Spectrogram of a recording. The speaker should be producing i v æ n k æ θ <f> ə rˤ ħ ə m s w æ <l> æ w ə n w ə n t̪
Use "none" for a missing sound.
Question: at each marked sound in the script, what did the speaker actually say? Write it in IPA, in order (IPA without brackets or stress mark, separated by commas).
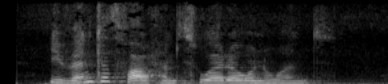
f, ɾ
